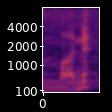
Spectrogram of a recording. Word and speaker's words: Mun: which are of course the Moon alternative pronunciation includes the Mun and minimus arguably the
